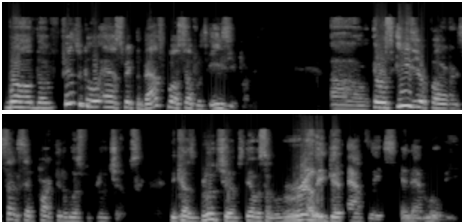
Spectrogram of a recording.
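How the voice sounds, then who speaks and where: A middle-aged man, an actor, telling stories in an animated, casual way as a podcast guest. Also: a little high, normal speed, vocal fry, slightly rough, rough recording. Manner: animated, lively storyteller with restarts. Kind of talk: casual interview storytelling.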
